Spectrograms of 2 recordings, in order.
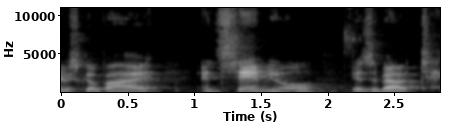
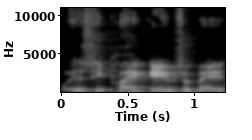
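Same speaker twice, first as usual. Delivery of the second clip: put-on higher, mildly indignant boy; puzzled boy; 6 semitones higher than usual. Young Samuel wondering about Eli, mildly put out. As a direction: ask it with mock exasperation. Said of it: "So Samuel's like".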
